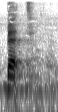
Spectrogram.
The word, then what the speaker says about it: Bet: But the next one might throw you off because it is not pronounced like Mrs. Jones' name. Bet. Yep. So you're going to ignore that H there.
